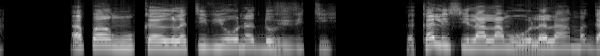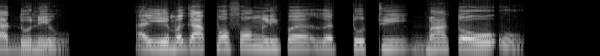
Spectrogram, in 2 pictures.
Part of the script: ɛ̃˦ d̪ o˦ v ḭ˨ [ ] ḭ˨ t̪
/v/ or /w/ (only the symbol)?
v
